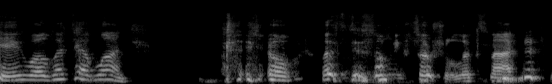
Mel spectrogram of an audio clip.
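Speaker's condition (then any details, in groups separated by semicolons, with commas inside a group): Cerebral palsy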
